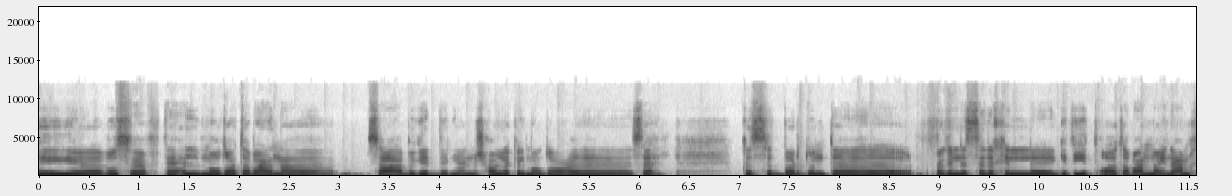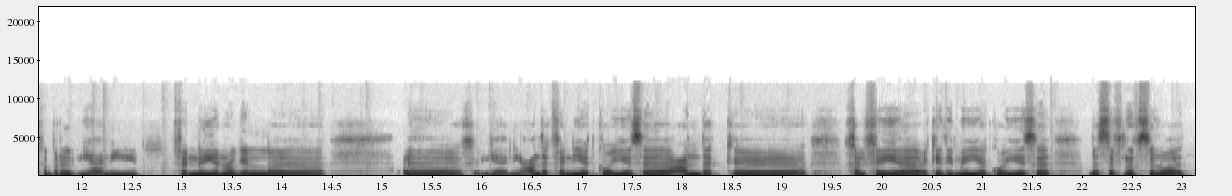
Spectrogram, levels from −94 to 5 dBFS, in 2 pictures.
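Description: Gain pumping throughout: input gain, likely set too high, keeps a fast limiter clamping, so room noise swells in pauses and ducks around 5 dB under speech.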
